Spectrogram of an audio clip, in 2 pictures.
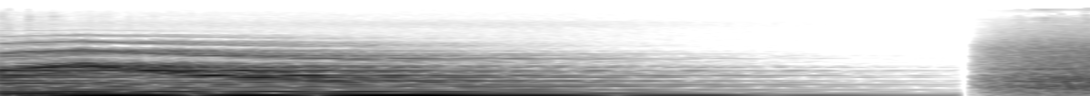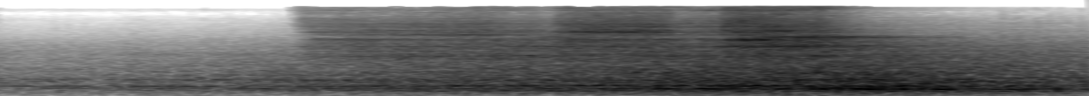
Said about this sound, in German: Berlin Hauptbahnhof. Der ICE nach Stuttgart fährt ein.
